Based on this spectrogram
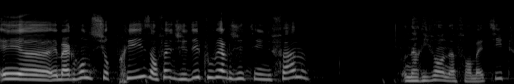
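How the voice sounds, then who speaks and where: On a very clean recording with a silent background, a woman with a fairly high pitch talks at a fairly quick pace, her pitch swinging very widely. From France. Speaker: sociologist and university researcher. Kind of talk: lecture. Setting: stage with live audience.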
